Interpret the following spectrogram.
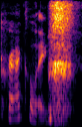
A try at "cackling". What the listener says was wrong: Why are they crackling? cackling. There's no R.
